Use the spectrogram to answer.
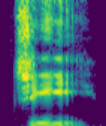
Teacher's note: This is a guttural sound. Comes from the back of the throat.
